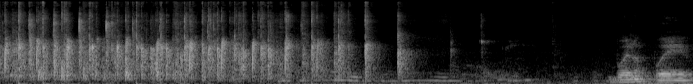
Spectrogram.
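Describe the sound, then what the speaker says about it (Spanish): An audience at a gastronomy and literature gathering on salt and wine claps for about four seconds, a dense patter that thins out and fades, then a voice begins speaking. "Un aplauso."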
